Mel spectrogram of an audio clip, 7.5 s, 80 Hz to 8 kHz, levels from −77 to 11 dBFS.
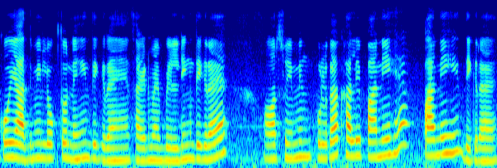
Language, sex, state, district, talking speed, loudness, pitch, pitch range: Hindi, female, Odisha, Sambalpur, 210 wpm, -18 LUFS, 205 Hz, 185-230 Hz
